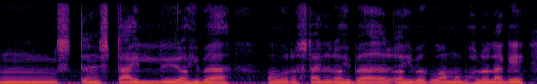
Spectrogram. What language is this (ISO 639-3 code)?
ori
